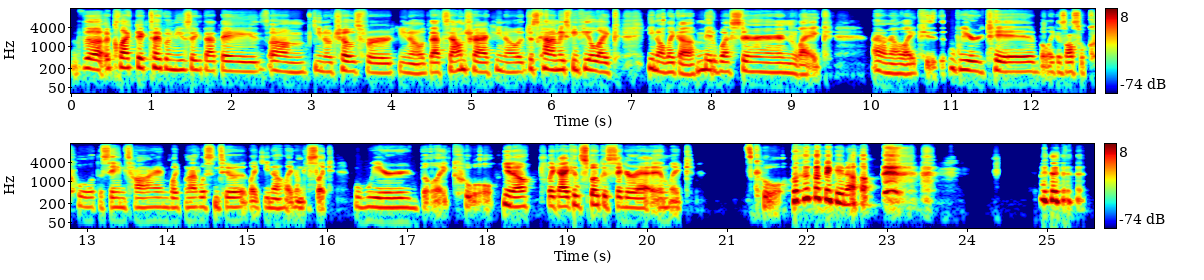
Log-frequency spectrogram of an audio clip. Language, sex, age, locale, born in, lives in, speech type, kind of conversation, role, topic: English, female, 20-24, en-US, United States, United States, conversation, unstructured, none, What soundtracks make your everyday moments feel cinematic?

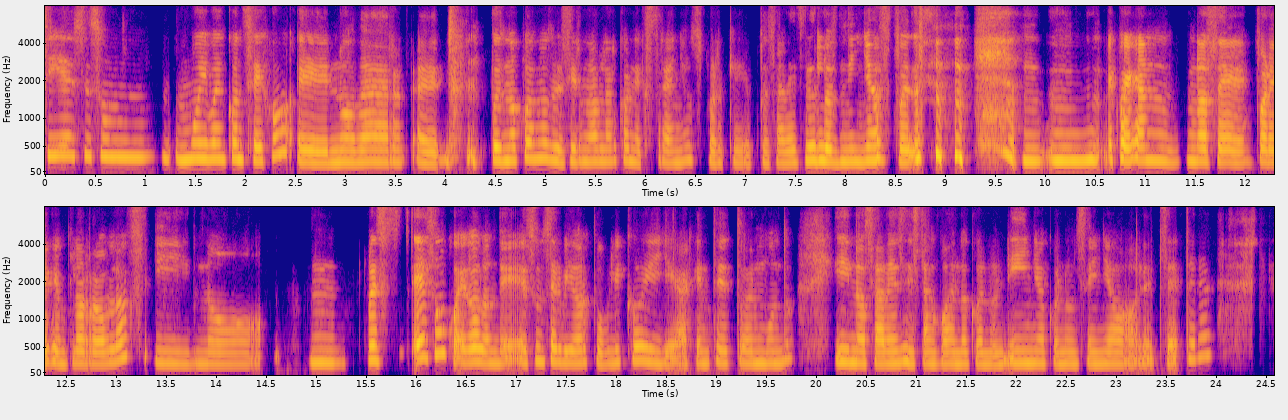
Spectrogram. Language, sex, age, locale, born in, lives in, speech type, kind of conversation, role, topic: Spanish, female, 30-34, es-MX, Mexico, Mexico, conversation, unstructured, none, ¿Confías en la privacidad de tus datos en redes sociales?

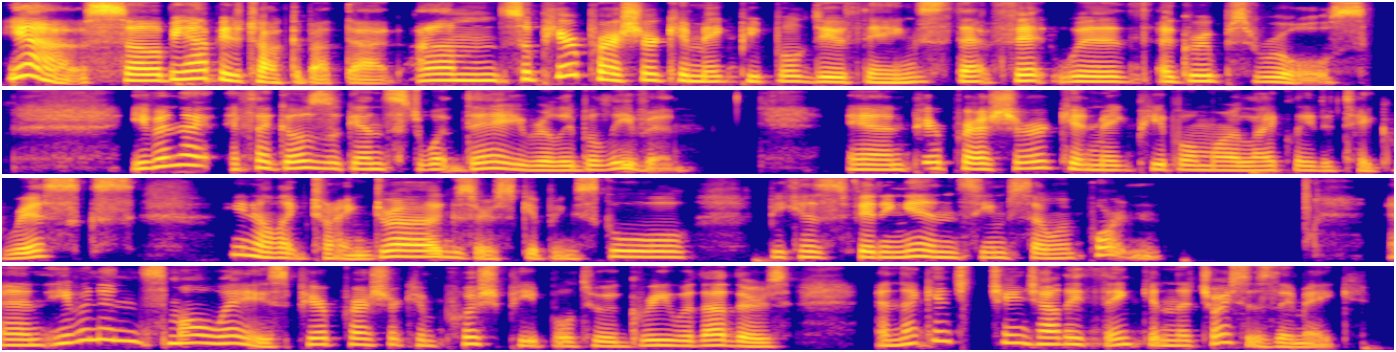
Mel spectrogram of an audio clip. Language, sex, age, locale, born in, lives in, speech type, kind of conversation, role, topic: English, female, 60-64, en-US, United States, United States, read, expert-assistant, expert, How does peer pressure affect decision-making and behavior?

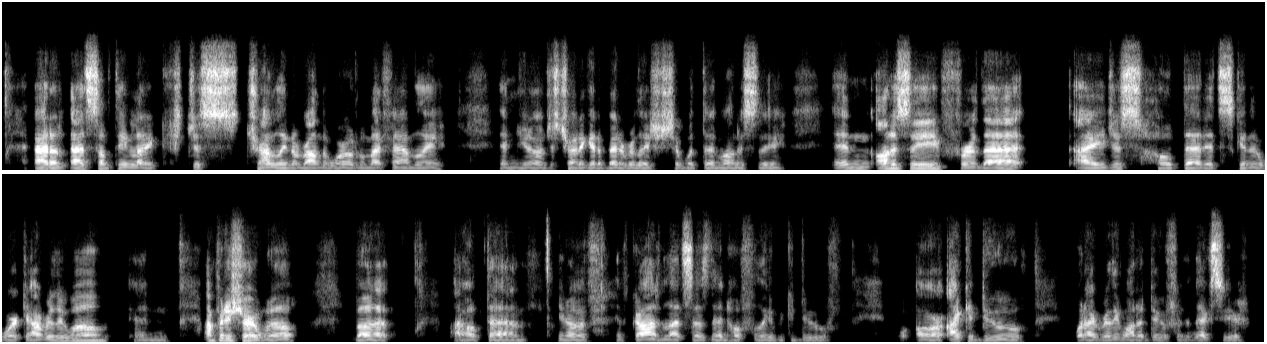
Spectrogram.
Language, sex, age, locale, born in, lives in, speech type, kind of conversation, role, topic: English, male, 20-24, en-US, United States, United States, conversation, unstructured, none, What new experiences, habits, or relationships do you hope to add in the next year?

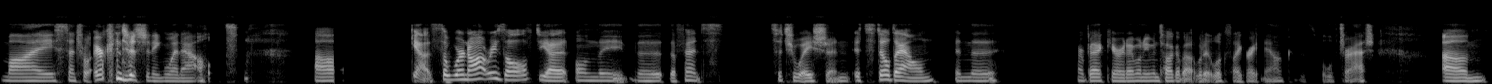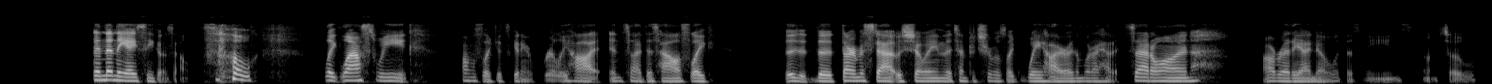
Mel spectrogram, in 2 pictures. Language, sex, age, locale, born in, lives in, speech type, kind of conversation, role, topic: English, female, 40-44, en-US, United States, United States, conversation, advice, user, How can I prepare for unexpected expenses?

